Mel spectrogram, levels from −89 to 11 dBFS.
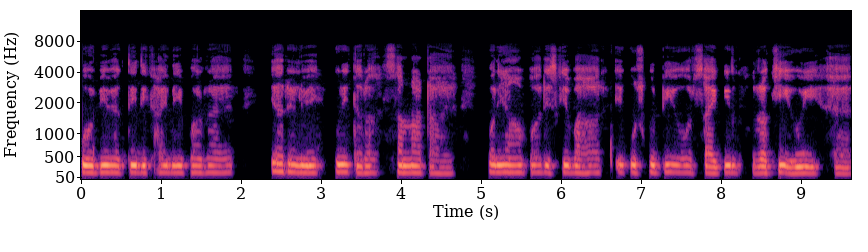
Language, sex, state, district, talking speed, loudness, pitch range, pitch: Hindi, male, Uttar Pradesh, Etah, 160 wpm, -19 LUFS, 145-155 Hz, 150 Hz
